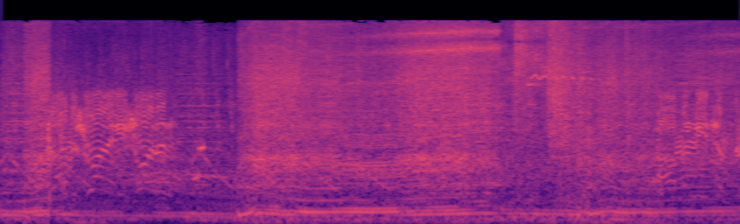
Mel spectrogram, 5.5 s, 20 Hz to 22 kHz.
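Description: A silver Volkswagen Beetle racing at over 140 during a police chase, a loud, continuous engine roar with shifting pitch and tire noise, heard close and steady throughout.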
